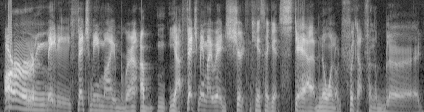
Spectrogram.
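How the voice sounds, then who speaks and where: A man doing a loud growling pirate captain. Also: lively intonation, slow pace, creaky, hardly any pauses, full character voice. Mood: commanding. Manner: growling "arr" bursts, loud and high. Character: gruff male pirate captain shouting orders.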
